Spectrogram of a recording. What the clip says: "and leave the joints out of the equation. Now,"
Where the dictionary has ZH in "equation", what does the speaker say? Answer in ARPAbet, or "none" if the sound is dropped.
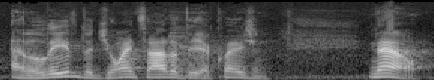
ZH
